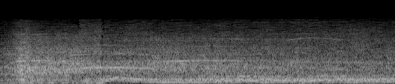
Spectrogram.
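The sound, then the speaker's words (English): Loud, continuous roar of race car engines running and revving together, a dense throaty rumble with a rising whine layered on top, with no one talking. “Gentlemen, start your engines.”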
